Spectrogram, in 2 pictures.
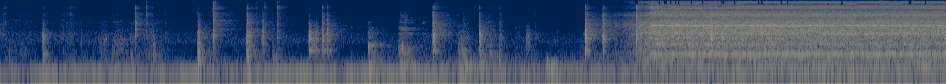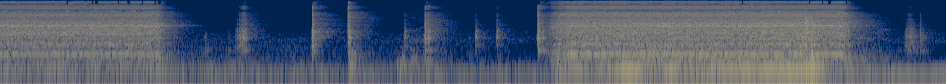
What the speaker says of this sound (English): run some self-tapping screws in there and see what she looks like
